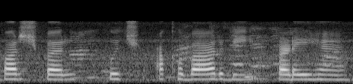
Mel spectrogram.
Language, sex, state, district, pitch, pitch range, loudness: Hindi, female, Haryana, Jhajjar, 235 Hz, 230-245 Hz, -18 LUFS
